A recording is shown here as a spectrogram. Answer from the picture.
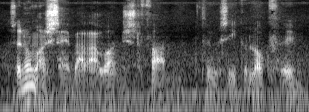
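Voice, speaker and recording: A man's voice carries audible room echo. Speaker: vlogger. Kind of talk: casual chat. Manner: animated. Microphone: too quiet.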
